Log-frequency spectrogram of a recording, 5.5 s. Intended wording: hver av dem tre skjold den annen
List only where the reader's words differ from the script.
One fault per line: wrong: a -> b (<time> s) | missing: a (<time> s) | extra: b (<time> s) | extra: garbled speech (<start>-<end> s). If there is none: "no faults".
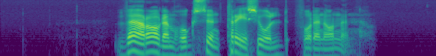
extra: hogg sund (2.2 s)
extra: for (3.8 s)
